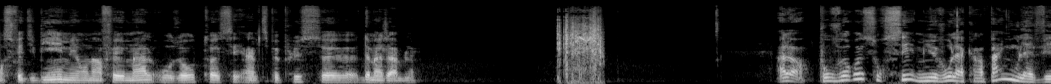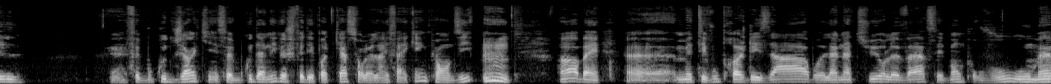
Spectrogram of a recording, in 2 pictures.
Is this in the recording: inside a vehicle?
yes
